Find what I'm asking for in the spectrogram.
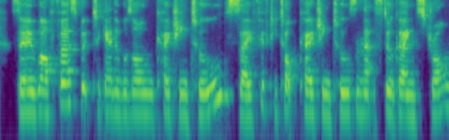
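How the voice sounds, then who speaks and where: Speaking at a moderate pace with hardly any pauses, a woman with a British accent keeps a medium pitch and fairly even intonation. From UK. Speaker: team coach and author. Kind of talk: interview conversation.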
